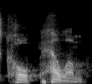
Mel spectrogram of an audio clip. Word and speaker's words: Cole Pelham: I think the pronunciation, because I listened to Jesse Agler say it, is Cole Pelham, who is the prospect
